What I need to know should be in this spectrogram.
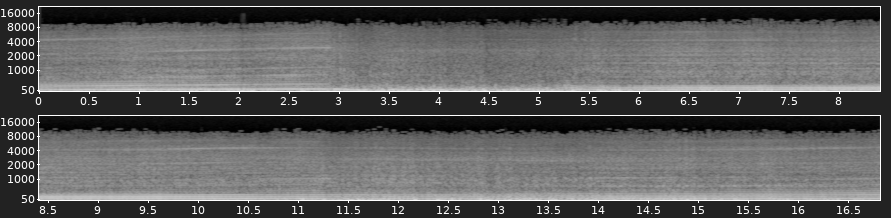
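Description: A motorcycle engine hums steadily, rising in pitch and then dropping as the rider shifts gear.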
